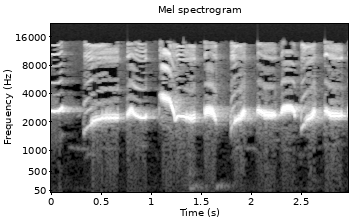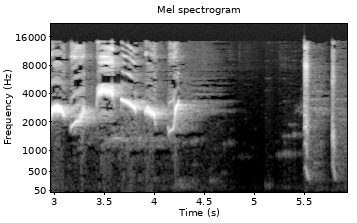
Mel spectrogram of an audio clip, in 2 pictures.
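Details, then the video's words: Caged Chinese hwamei in a morning singing practice of 15 minutes a day: a rapid series of rich, rolling whistled notes for about four seconds, then silence and two short sharp sounds. "Luyện hót cho họa mi mỗi ngày 15 phút vào buổi sáng đối với chim chơi giàn cứng"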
